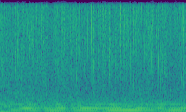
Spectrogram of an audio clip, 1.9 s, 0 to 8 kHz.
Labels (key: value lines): label: biophony, midshipman
recorder: SoundTrap 500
